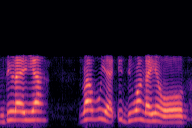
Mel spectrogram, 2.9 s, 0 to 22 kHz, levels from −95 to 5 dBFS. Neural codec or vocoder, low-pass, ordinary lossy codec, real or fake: codec, 16 kHz, 4.8 kbps, FACodec; 3.6 kHz; none; fake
